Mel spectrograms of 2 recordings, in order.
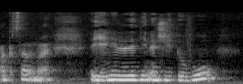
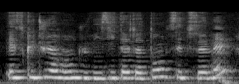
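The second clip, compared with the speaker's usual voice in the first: high, rising question tune ending up on "semaine"; teacher demoing a rising question; question intonation; 6 semitones higher than usual. Shown as a demonstration. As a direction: lift "semaine" as a real question. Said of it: "غيرت نبرة صوتي".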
